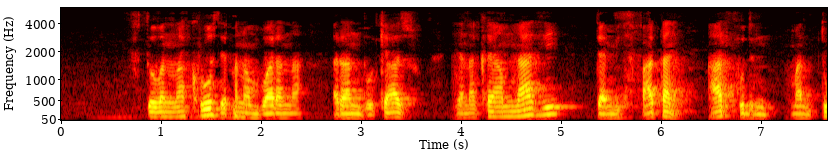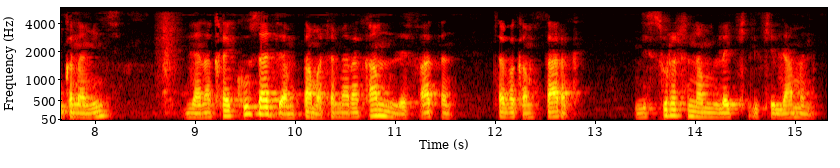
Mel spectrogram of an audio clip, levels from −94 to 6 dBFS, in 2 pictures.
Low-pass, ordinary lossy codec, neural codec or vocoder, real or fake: 5.4 kHz; AAC, 24 kbps; none; real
